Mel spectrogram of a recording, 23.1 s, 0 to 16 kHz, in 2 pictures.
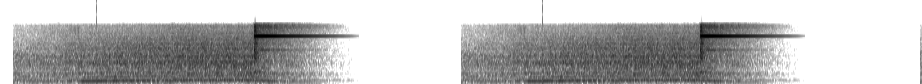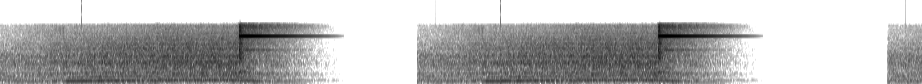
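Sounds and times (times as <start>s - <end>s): microwave oven humming: 0.2s - 4.3s, 5.8s - 10.0s, 11.5s - 15.7s, 16.8s - 21.0s
microwave bell ding: 3.2s - 4.5s, 8.7s - 10.1s, 14.5s - 15.8s, 19.7s - 21.1s.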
